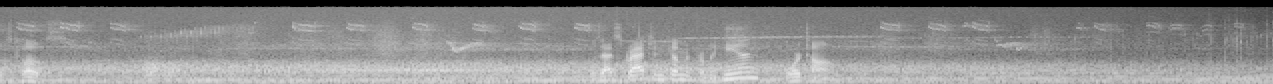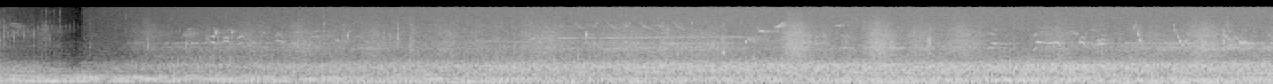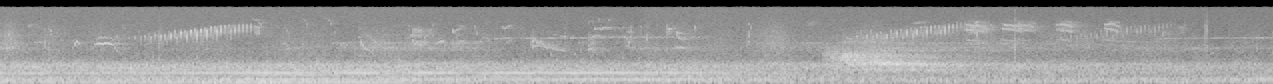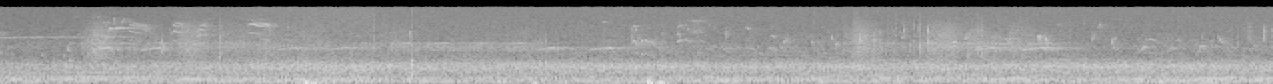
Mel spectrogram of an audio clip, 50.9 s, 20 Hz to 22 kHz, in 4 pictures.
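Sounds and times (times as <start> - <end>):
small birds chirping: 0.0 - 50.9
turkey scratching in dry leaves: 15.3 - 23.9, 46.6 - 48.8.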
